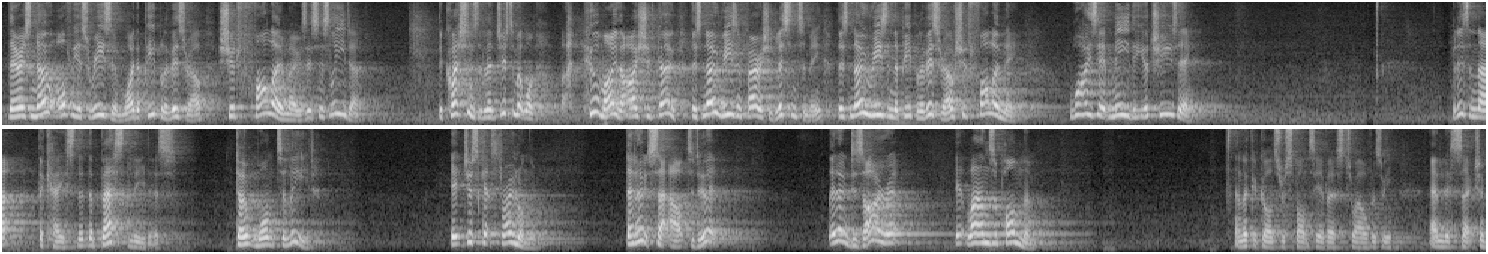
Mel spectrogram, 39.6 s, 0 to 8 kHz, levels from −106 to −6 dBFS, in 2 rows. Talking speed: 150 wpm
